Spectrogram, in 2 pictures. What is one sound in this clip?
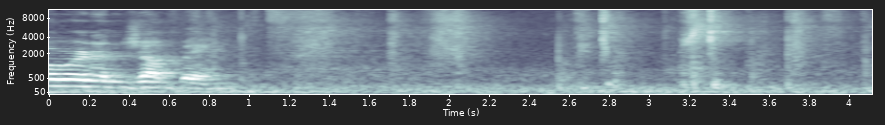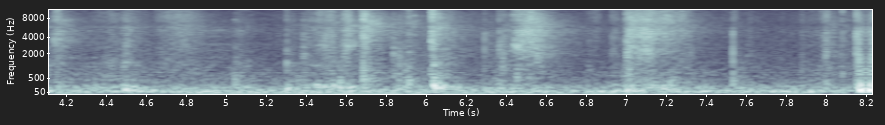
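Bare feet shuffle and thud on a mat.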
